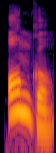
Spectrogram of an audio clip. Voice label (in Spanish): "hongo", Spanish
